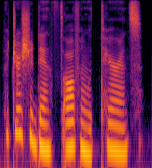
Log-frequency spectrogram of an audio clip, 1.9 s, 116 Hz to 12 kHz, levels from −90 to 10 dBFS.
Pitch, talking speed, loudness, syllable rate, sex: 210 Hz, 160 wpm, -16 LUFS, 6.4 syllables/s, female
